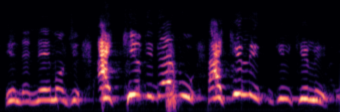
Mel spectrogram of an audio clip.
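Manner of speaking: loud, high hammed-up prayer; mock fervent prayer. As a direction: ham up a fiery prayer against the devil. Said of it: "You know".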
